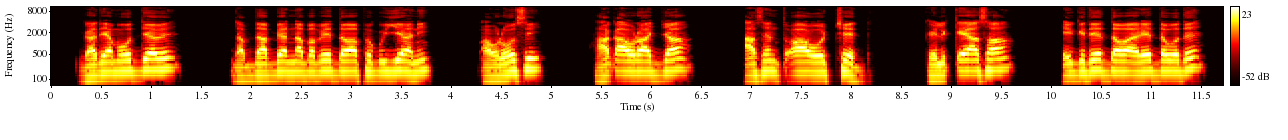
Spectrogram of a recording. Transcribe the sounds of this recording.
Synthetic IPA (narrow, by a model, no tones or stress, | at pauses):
ɡɐd̪ɪjamo̞ːd̪ːɪjaːwɛ | d̪ɐbd̪aːbːɪjanːɐbɐbe̞ːd̪ːɐwaːpːɛɡʊjːɪjan | pʼɐ̰wʊlo̞ːsɪ | hɐ̰kʼaːwʊɾaːd͡ʒːaː | ɐs̬ɛnt̪ɔʔaːo̞ːt͡ʃːe̞ːd̪ːɐ̥ | kɪlkʼːɛjaːs̬aː | ɪɡɪd̪e̞ːd̪ːɐwaːɛɾe̞ːd̪ːɐwɔd̪ɛ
